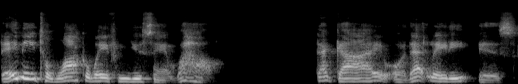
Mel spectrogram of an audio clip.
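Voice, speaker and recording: Against a quiet background, a man with an American accent talks at a fairly high pitch. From Pittsburgh, Pennsylvania, US. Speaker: sports columnist. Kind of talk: interview. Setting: live stream.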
